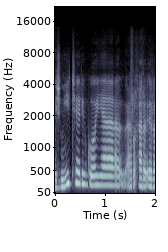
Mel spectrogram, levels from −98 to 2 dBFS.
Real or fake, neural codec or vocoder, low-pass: fake; autoencoder, 48 kHz, 32 numbers a frame, DAC-VAE, trained on Japanese speech; 14.4 kHz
